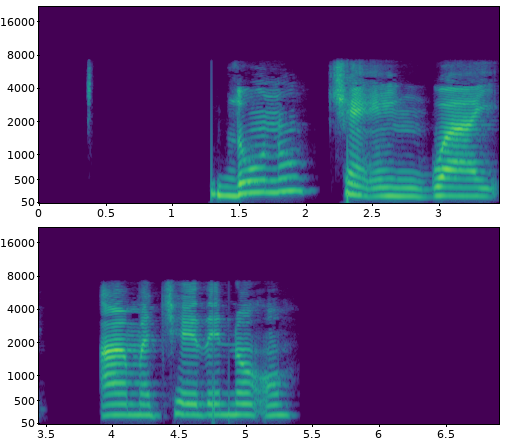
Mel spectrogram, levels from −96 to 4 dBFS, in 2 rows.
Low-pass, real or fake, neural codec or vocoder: 7.2 kHz; real; none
